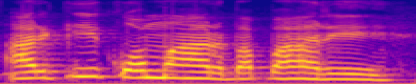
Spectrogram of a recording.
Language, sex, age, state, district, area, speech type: Assamese, female, 30-45, Assam, Barpeta, rural, spontaneous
